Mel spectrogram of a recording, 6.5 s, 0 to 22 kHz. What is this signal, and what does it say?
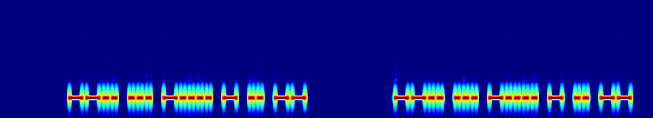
Morse code, heard as a keyed tone, about 27 wpm, 700 Hz. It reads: ZS6TIM ZS6TIM
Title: DXCC-100 Call Signs - 6 Characters - Repeated 2x - 28wpm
